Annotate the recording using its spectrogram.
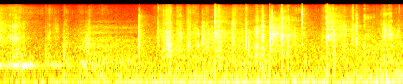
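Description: Foil pouch of Blue Star luminol tablets crinkling and crackling in gloved hands as it is worked at to tear it open, a run of irregular sharp crinkles. The pouch is hard to open.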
